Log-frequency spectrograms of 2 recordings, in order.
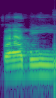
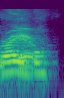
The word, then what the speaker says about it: Vrabel: I can't pronounce Verbal, Vrabel.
